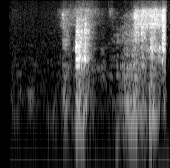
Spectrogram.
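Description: A person breathing hard during a yoga flow: a short, sharp breath about a second in, then a longer breath that grows louder near the end.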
